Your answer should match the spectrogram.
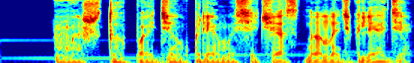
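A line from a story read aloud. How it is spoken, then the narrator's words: Frightened whisper. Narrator (Russian): испуганно прошептала мать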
